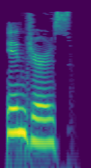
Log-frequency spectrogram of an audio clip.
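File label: "injures", British English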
